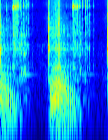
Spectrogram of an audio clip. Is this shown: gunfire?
no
